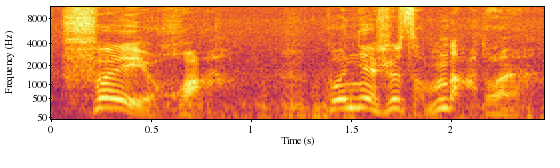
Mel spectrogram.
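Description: A man's voice: sits high, huge pitch swings, moderate pace, noisy background. A man playing a brash, sly gamer who schemes gleefully in an audio drama. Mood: brash, scheming. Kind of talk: Chinese audio drama dialogue.

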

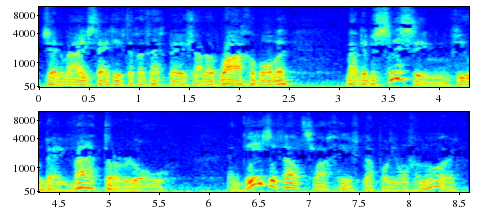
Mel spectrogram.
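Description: A man playing a scheming, ingratiating police minister in a radio play, with a smooth, mockingly polite manner. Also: low-pitched, lively intonation, normal speed, warm tone, slight background noise. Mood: sly. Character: sly, scheming male police minister, middle-aged.

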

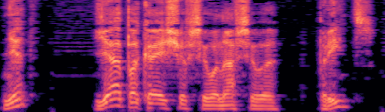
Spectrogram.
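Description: A man's voice: on the low side, big pitch swings, slow pace. A man voicing natural gas as a playful, self-assured young prince in a children's tale. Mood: playful, dignified. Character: invisible natural gas, playful modest blue-flamed prince.

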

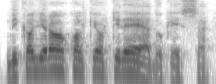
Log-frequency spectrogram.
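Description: Guy doing a polite young gent from a novel, playful and charming, husky voice, lively pitch. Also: moderate pace, close to an everyday voice. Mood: gallant. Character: polite, charming young gentleman, smooth and flattering.

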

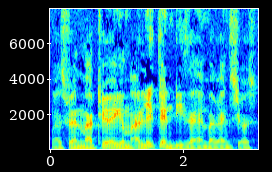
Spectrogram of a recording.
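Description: An actor playing a grumpy, world-weary old knight in a German radio play, curt and dismissive. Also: male voice, sits low, fairly even intonation, normal speed, a little mellow, big-room sound, natural voice. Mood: irritable.

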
